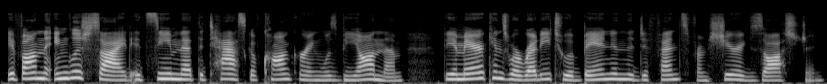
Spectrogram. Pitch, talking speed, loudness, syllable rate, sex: 220 Hz, 190 wpm, -18 LUFS, 5.3 syllables/s, female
